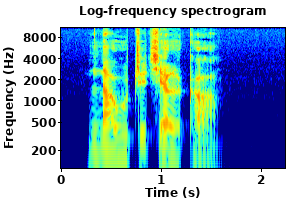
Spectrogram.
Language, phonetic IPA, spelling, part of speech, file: Polish, [ˌnaʷut͡ʃɨˈt͡ɕɛlka], nauczycielka, noun, Pl-nauczycielka.ogg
